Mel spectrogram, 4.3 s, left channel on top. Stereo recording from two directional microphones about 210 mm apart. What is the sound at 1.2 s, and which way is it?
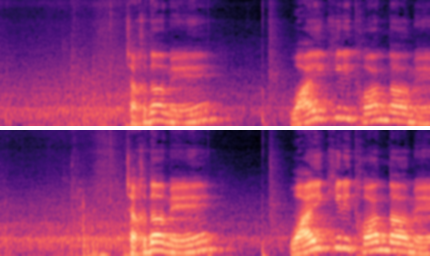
A man's voice, 35° right (ahead or behind).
